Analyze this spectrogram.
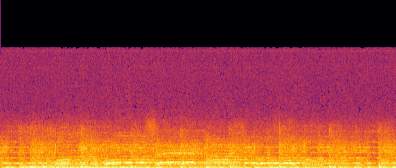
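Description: Rock band music: drums and bass keep a steady beat under a long, held melody line that slides between notes.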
